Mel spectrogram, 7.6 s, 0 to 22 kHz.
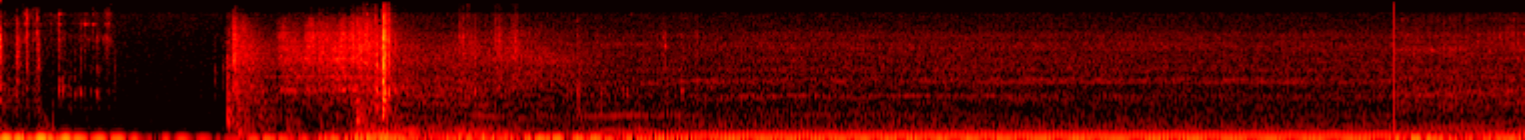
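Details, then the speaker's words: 1991 Ford Mustang coupe, 2.3 four-cylinder automatic, before removal for a 5.0 swap: brief cranking, catches with a rev, then a smooth, even idle with no knocks; normal idle. "Listen to that 4-cylinder purr. It's gonna be the last time you hear it running,"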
